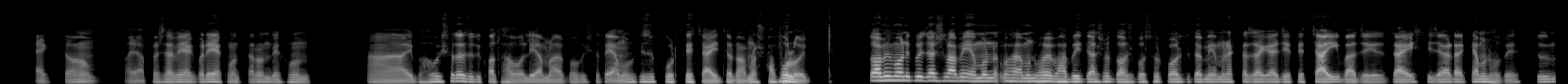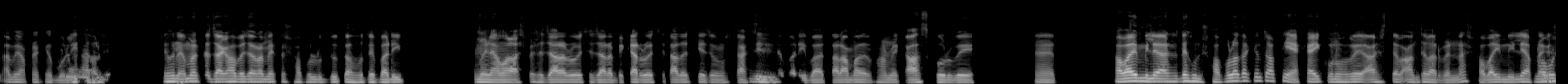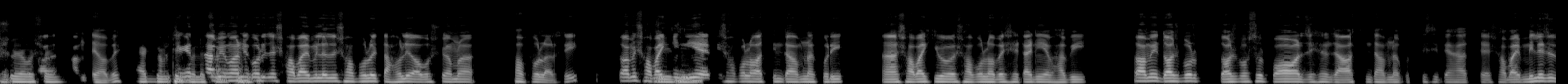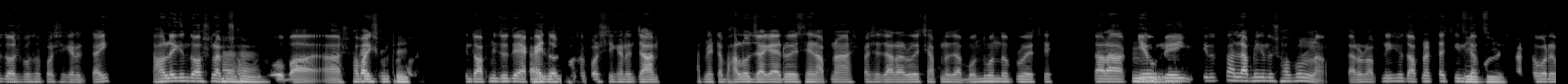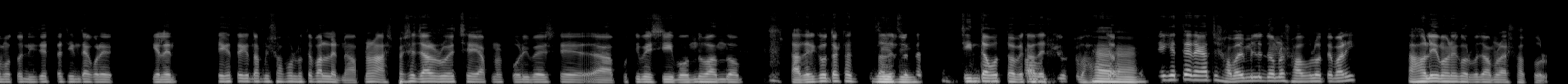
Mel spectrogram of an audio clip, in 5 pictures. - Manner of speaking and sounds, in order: static; tapping; distorted speech; throat clearing; chuckle; mechanical hum; unintelligible speech; sniff; unintelligible speech; other background noise
- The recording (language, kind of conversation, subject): Bengali, unstructured, ভবিষ্যতে তুমি নিজেকে কোথায় দেখতে চাও?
